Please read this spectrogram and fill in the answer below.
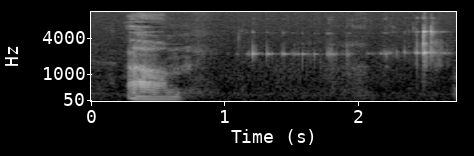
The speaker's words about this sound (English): You are hearing, that sounds nice, the sounds of ice cubes in a lowball glass. Daddy's having a drink.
